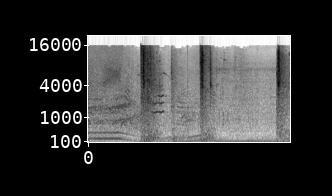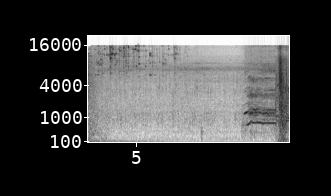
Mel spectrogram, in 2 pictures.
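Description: A car slams down with loud metallic crashes.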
